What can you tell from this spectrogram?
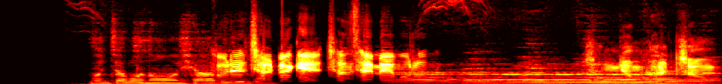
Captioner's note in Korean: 라디오, tv소리; 라디오, tv소리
